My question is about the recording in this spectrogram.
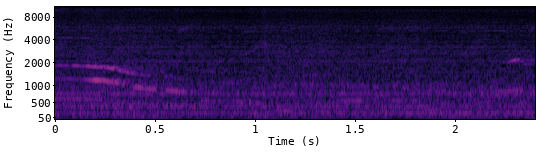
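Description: A faint, drawn-out animal call that falls in pitch and dies away about half a second in, over a steady low hum.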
